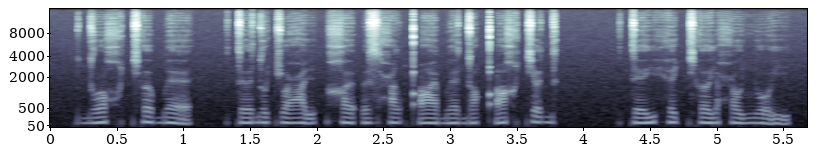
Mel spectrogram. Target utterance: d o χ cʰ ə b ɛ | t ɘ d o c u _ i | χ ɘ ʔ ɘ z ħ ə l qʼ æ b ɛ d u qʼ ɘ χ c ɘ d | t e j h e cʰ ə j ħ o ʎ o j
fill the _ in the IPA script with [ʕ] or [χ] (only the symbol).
ʕ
